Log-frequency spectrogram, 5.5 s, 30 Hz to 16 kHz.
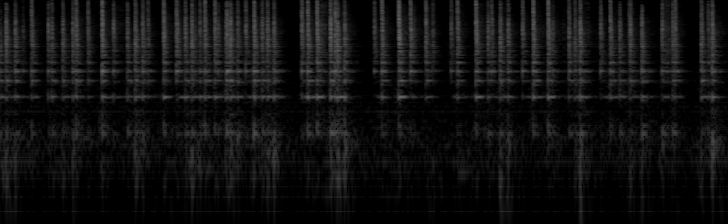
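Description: Long nails on both hands fast-tap the sides of an unopened, full Jumex Guava Nectar aluminum can standing upright. About 34 quick, bright, clicky taps ring briefly with a metallic tone near 1 kHz, with a short pause partway through.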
